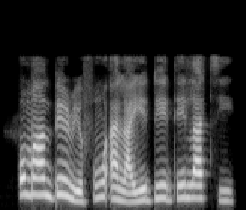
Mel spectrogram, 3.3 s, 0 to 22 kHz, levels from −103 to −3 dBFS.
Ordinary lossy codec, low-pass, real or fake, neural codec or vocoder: none; 7.2 kHz; fake; codec, 16 kHz, 1 kbps, X-Codec, WavLM features, trained on Multilingual LibriSpeech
